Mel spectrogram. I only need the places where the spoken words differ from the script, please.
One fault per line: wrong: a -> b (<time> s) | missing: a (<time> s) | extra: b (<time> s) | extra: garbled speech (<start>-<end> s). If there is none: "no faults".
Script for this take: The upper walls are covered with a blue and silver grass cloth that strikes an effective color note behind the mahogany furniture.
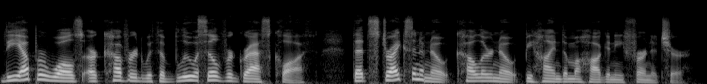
missing: and (1.9 s)
wrong: effective -> note (4.2 s)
